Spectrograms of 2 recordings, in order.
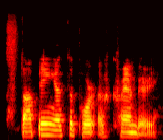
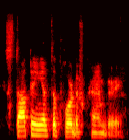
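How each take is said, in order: First: The phrase is spoken at a slower pace. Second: The phrase is spoken at a faster pace.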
